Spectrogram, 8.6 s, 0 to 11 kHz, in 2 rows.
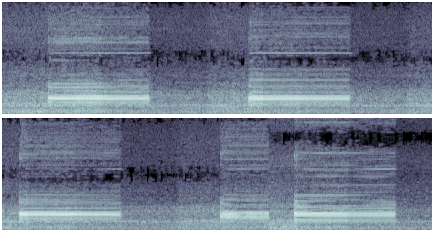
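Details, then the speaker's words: Kyungdong Navien agricultural produce dryer: high buzzer about one second on, one second off, five times, overheat alarm code E-1 as the tripped bimetal temperature switch cuts power; sensor is fine. "이게 이게 온도 스위치 이게 떨어지니까 이게 전원이 이게 차단돼서 이게 경고가 울리니까."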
